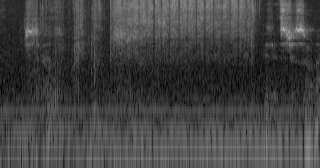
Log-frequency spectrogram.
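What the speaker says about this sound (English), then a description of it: "sanding can be therapeutic or tedious" Steady hand sanding of natural wood, a continuous scratchy rubbing with short strokes and a low background hum throughout.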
